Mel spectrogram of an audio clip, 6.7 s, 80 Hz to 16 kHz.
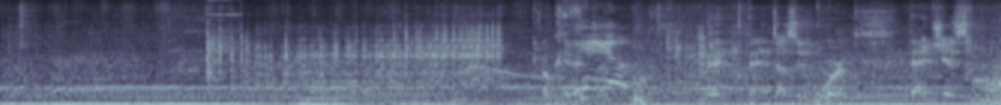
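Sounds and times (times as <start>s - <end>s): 
coin clattering down on a hard tabletop: 1.1s - 5.5s
coin rolling and rattling across a hard tabletop: 1.1s - 6.3s
speech: 4.7s - 6.6s.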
